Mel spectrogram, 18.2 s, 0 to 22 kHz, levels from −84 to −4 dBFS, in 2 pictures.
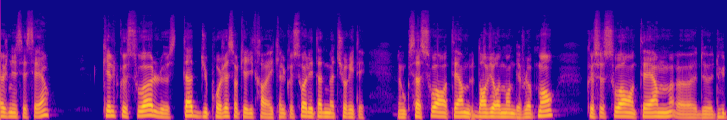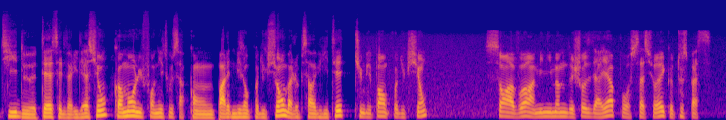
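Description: At 13.56 s, right after "en production bah l'observabilité", the speech abruptly turns duller and a few decibels quieter, with new background noise sitting roughly 30 dB under the voice, and it stays that way to the end. There's no gap at the change. This is likely an input switched to a poorer device. On a spectrogram, energy above 7.6 kHz vanishes at that instant and a faint noise band fills the pauses; the waveform envelope steps down.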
